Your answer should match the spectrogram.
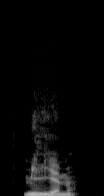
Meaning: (adjective) thousandth
- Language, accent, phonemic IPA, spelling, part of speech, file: French, France, /mi.ljɛm/, millième, adjective / noun, LL-Q150 (fra)-millième.wav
